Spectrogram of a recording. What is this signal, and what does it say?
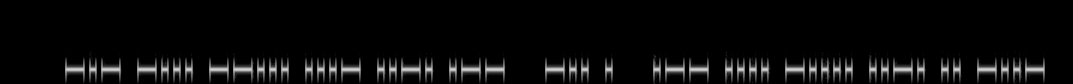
Morse code, heard as a keyed tone, about 20 wpm, 700 Hz. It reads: KB7VFW DE WH6FIX
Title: USA Callsign DE Callsign - 6 Characters - 20wpm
